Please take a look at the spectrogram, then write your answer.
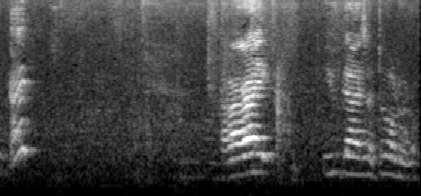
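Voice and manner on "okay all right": ordinary talk, nothing marked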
